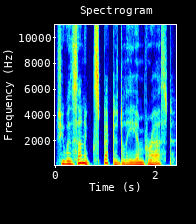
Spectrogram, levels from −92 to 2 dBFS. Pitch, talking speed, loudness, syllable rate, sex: 185 Hz, 100 wpm, -17 LUFS, 4.4 syllables/s, female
